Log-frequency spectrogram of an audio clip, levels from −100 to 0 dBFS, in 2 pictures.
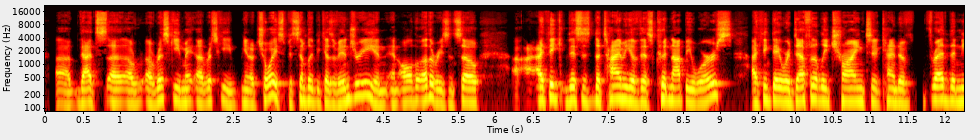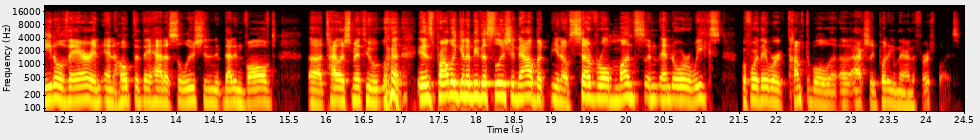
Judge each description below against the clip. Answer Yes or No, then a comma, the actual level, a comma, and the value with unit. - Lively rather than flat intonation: No, average, 3.0 semitones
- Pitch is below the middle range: No, medium, 150 Hz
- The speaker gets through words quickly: Yes, fast, 225 wpm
